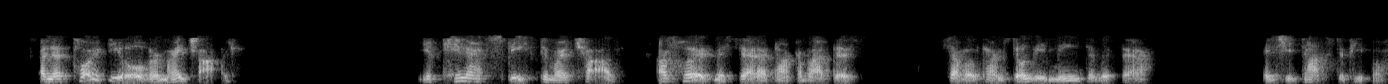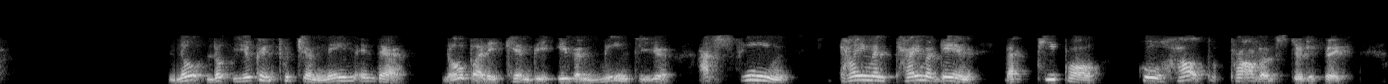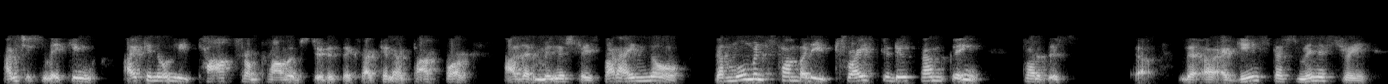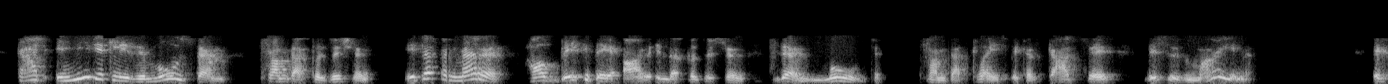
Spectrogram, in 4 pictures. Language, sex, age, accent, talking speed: English, male, 60-79, American, 135 wpm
